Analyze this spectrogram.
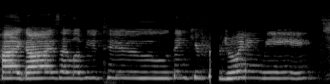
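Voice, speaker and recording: With a Florida accent, a woman speaks in a high pitch at a fairly slow pace. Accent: American, Florida. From Florida, Orlando. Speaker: YouTuber, livestreamer. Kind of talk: casual livestream chat reading comments. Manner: casual, chatty with fillers.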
